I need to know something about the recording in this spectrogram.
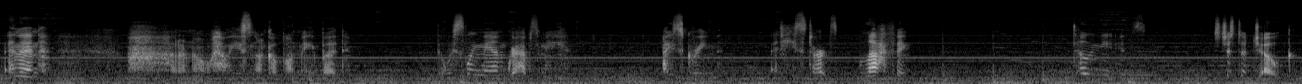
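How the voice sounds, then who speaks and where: A woman's voice: medium pitch, slow, long pauses, over music, poor audio. An actress playing a vengeful, unstable young woman in a video game, dramatic and bitter, often dropping into whispers. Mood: bitter, menacing.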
